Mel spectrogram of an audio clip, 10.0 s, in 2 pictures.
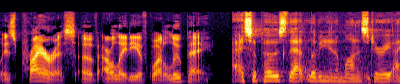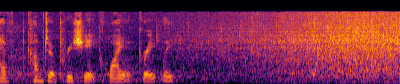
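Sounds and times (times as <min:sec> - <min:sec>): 
speech: 0:00.0 - 0:07.4
man-made waterfall flowing: 0:07.8 - 0:10.0.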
